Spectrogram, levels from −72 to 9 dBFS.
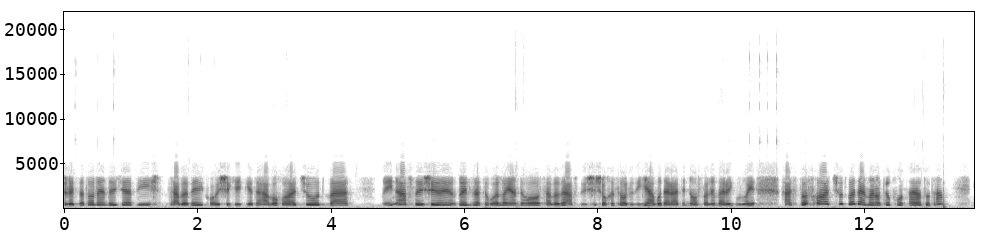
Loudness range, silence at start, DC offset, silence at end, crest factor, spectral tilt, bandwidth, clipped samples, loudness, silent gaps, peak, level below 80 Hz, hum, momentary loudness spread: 2 LU; 0 s; under 0.1%; 0.1 s; 18 dB; -4 dB/octave; 17.5 kHz; under 0.1%; -18 LUFS; none; 0 dBFS; -56 dBFS; none; 6 LU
